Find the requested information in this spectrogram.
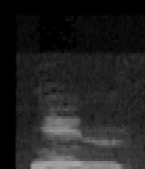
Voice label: "yẽnnn", moore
